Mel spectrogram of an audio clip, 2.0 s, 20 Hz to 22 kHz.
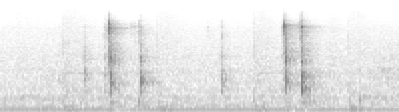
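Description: Keys are pressed on a Z-77 computer keyboard with light-up keys, giving sparse, crisp clicks in small irregular clusters over a low steady hum, with no talk.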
